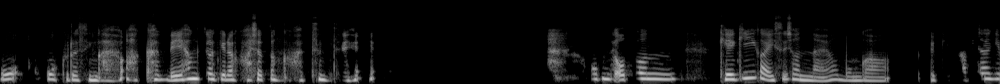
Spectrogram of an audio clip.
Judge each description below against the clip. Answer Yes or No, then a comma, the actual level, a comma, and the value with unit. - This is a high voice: Yes, high, 220 Hz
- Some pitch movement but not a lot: Yes, average, 4.1 semitones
